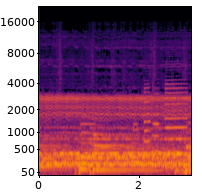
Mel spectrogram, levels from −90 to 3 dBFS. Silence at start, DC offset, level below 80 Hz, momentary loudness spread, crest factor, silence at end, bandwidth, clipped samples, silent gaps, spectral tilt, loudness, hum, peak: 0 s; under 0.1%; -36 dBFS; 2 LU; 12 dB; 0 s; 13.5 kHz; under 0.1%; none; -7 dB/octave; -21 LUFS; none; -8 dBFS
